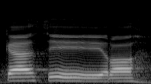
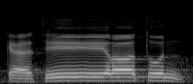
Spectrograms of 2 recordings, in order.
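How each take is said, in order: First: The word ends with a breathy 'h' sound. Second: The word ends with a 'tun' syllable. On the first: The reader stops on this word. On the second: The reading continues without stopping.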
